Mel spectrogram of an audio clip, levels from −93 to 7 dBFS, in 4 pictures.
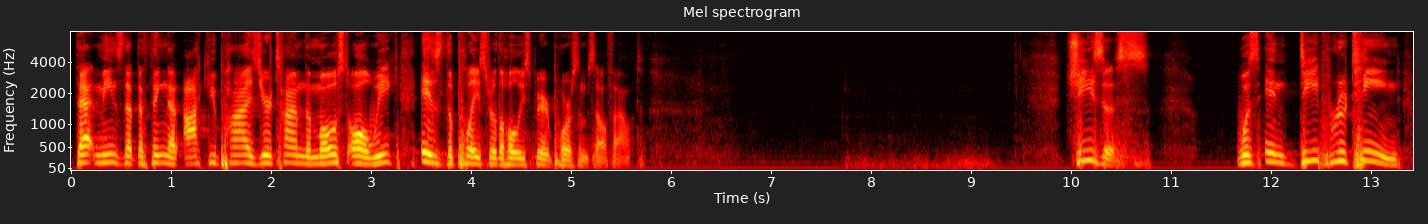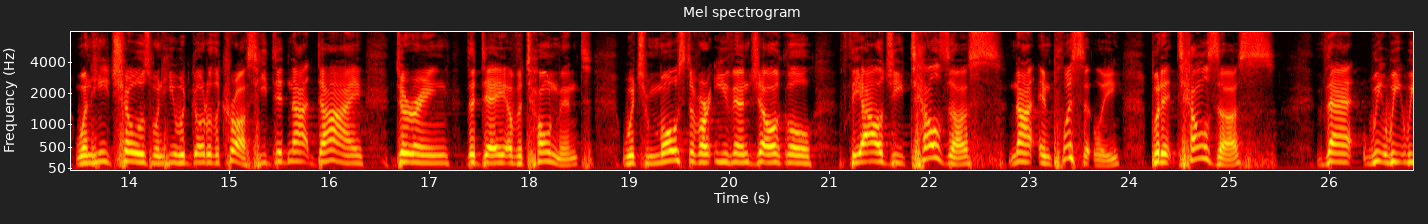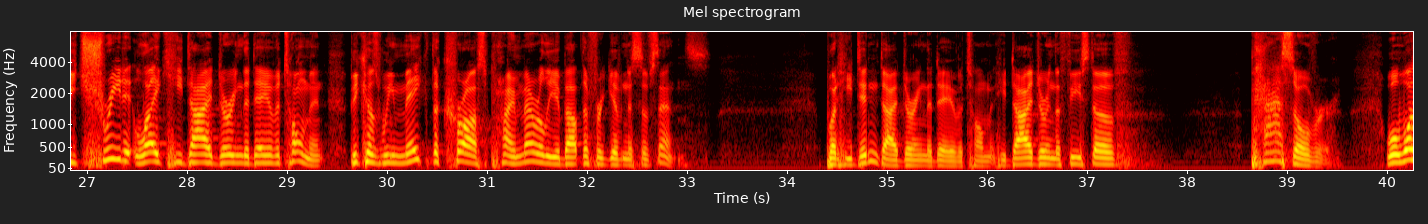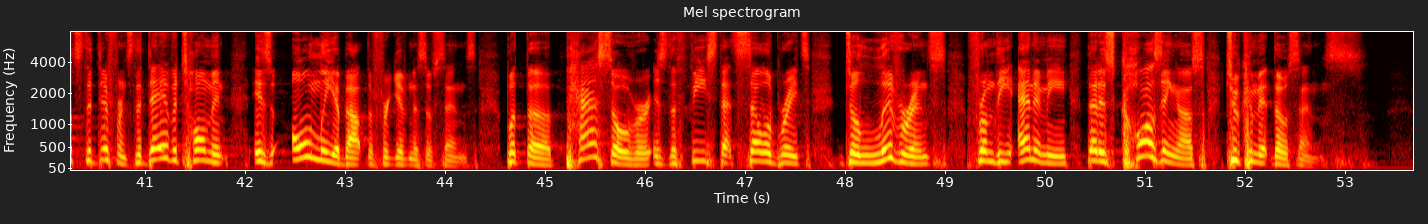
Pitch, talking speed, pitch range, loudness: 165 Hz, 155 wpm, 140-190 Hz, -26 LUFS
